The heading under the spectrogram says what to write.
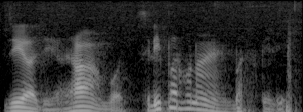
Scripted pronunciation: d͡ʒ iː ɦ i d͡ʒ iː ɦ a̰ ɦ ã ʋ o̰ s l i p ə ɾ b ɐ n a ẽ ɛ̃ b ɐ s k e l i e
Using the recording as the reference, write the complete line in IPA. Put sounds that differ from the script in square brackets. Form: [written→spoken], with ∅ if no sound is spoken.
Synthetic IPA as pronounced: d͡ʒ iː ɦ [i→a] d͡ʒ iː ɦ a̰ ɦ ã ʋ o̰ s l i p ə ɾ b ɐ n a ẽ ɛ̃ b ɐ s k e l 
